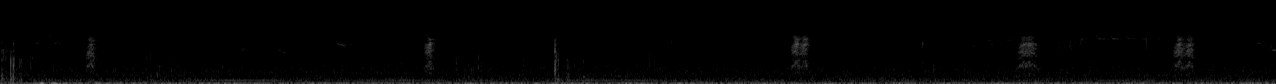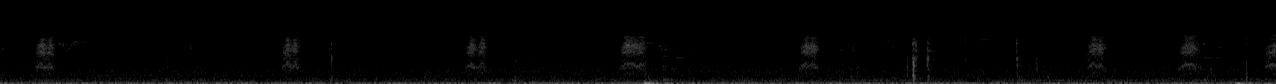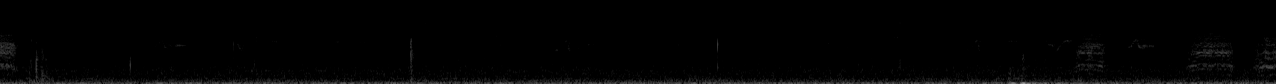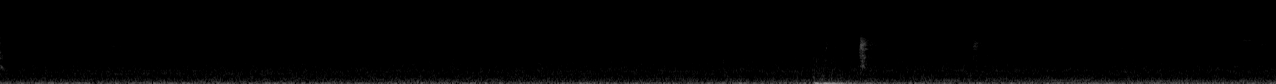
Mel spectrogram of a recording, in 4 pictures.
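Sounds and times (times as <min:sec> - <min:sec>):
low background hum: 0:00.0 - 0:51.0
bird calling: 0:07.8 - 0:08.4, 0:09.8 - 0:12.1, 0:13.0 - 0:13.6, 0:15.5 - 0:16.1, 0:17.4 - 0:17.9, 0:18.9 - 0:19.7, 0:20.5 - 0:22.8, 0:23.4 - 0:26.0, 0:35.3 - 0:38.4, 0:46.4 - 0:47.3.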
